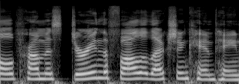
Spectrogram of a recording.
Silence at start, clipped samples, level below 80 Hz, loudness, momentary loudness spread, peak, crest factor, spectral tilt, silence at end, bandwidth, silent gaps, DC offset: 0 s; under 0.1%; -42 dBFS; -17 LUFS; 5 LU; -4 dBFS; 14 dB; -3 dB/octave; 0 s; 16.5 kHz; none; under 0.1%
